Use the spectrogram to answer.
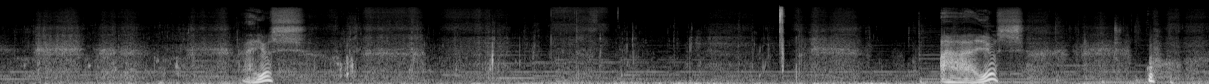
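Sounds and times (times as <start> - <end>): floodwater sloshing and splashing: 0.0 - 9.4, 10.0 - 12.0.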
